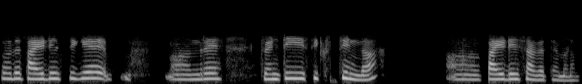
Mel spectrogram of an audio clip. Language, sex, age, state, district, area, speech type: Kannada, female, 18-30, Karnataka, Uttara Kannada, rural, conversation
